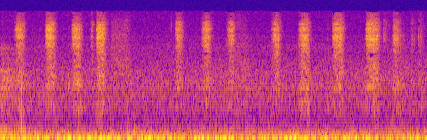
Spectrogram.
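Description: Faint scratching of a red Sharpie permanent marker colouring in on card, in short repeated strokes a few times a second.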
